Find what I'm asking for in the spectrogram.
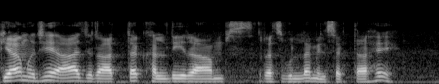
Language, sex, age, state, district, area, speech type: Urdu, male, 18-30, Delhi, East Delhi, urban, read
